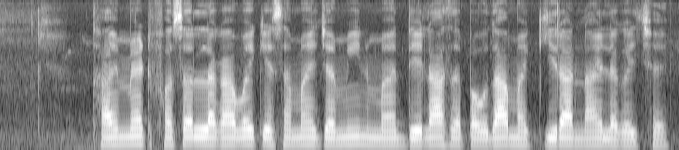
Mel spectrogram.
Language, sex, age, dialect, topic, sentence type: Maithili, male, 46-50, Angika, agriculture, question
